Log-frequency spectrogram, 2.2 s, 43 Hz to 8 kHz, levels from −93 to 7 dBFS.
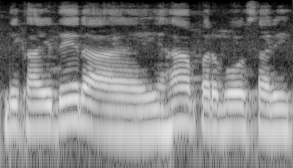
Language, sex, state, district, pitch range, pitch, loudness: Hindi, male, Haryana, Charkhi Dadri, 135-155 Hz, 145 Hz, -12 LUFS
